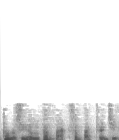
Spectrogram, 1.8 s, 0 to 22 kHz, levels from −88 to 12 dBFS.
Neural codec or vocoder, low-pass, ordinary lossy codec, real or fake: codec, 44.1 kHz, 0.9 kbps, DAC; 7.2 kHz; MP3, 24 kbps; fake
